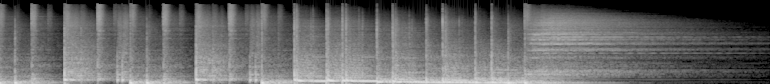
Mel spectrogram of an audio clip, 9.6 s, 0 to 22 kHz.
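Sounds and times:
session drums with dark plate reverb: 0.0s - 9.0s.

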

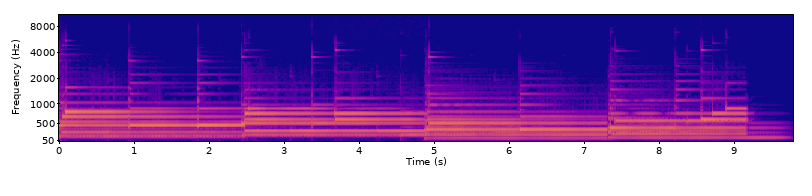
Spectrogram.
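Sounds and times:
soul minor ninth chord progression in D minor on electric keyboards: 0.0s - 9.7s.

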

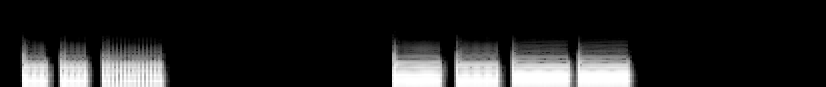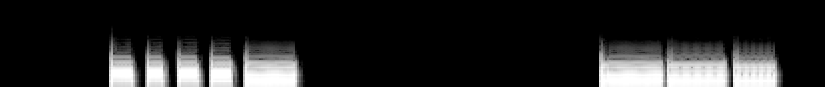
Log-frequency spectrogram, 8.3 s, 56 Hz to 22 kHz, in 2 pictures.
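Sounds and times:
bassline in F sharp minor at 85 bpm: 0.0s - 0.8s, 2.0s - 3.2s, 4.7s - 5.6s, 7.1s - 8.1s.

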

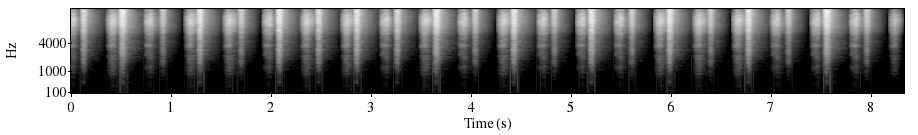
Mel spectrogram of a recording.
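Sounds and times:
Afro jazz shakers Latin percussion rhythm: 0.0s - 8.3s.

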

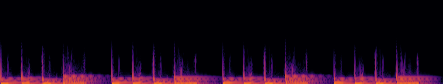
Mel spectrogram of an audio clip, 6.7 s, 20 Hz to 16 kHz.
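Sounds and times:
bass line in A minor: 0.0s - 6.6s.

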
